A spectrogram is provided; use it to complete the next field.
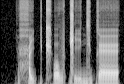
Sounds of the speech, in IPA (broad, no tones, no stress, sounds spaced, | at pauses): ħ i k t͡ʃʼ ɔ v ǁ i dʲ u k æ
